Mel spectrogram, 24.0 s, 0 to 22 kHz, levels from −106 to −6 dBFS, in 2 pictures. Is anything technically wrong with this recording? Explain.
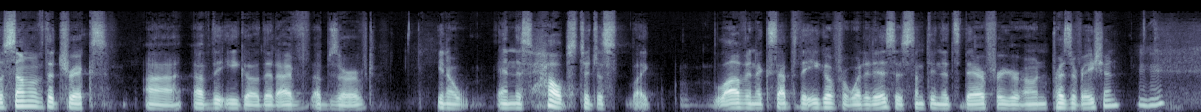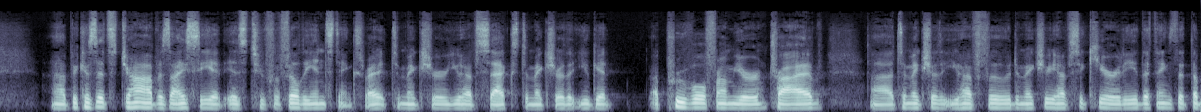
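No, nothing in this speech recording stands out as technically wrong, so there's nothing here to flag.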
